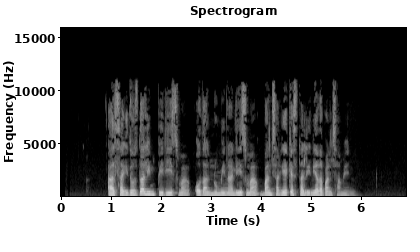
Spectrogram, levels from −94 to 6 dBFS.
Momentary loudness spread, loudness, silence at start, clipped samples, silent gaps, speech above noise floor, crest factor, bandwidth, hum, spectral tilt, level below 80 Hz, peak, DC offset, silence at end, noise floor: 9 LU; -20 LUFS; 0.95 s; under 0.1%; none; 54 dB; 20 dB; 11.5 kHz; none; -6.5 dB/octave; -68 dBFS; -2 dBFS; under 0.1%; 1.05 s; -73 dBFS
